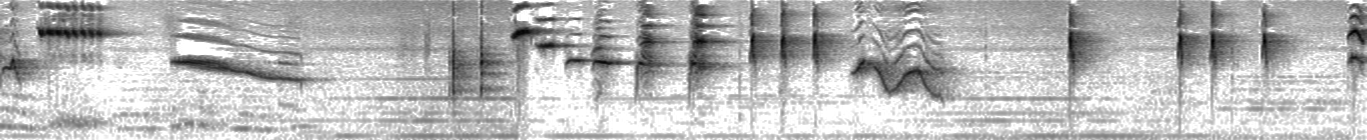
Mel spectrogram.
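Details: Hill prinia lure sound for teaching songbirds: an opening high whistle and long downslurred notes, then a regular series of sharp, evenly spaced high chips with one wavering warble in the middle.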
